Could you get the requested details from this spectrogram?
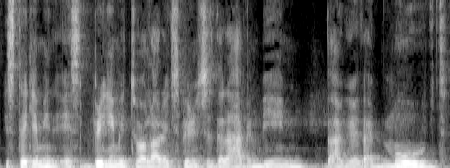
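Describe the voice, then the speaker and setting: The voice here is on the low side, warm, and fairly quick: a middle-aged man from El Salvador, with a Salvadoran Spanish accent, rambling casually through a talk show monologue. He repeats words a lot and acts out quoted voices.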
